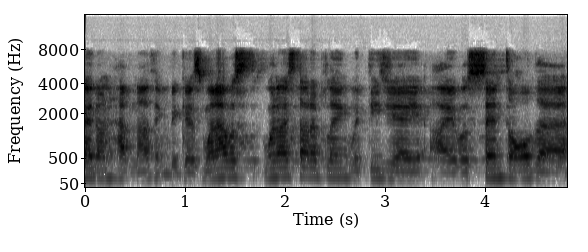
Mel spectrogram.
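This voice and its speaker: Noticeable background noise sits behind a speaker with an Estonian accent whose intonation stays fairly even. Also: man. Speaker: disc golf player. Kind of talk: casual livestream chat. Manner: halting.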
